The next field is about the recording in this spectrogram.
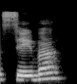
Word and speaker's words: seva: I want to say, I always call it Seva, but I'm from Long Island, New York. So I have a bad habit of mispronouncing things until I'm corrected. So we'll say Siva, we'll say Seva.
